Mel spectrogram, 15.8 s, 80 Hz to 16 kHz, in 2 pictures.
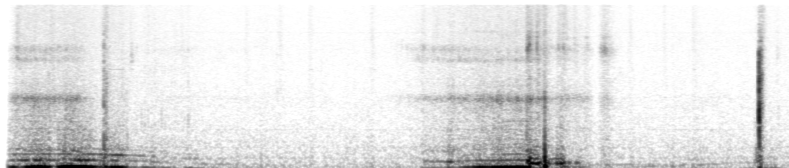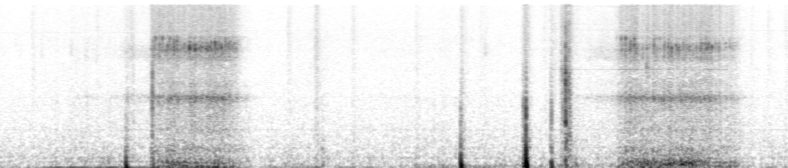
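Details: Nearly 12-year-old female dog (three months short of 12) sleeping with her tongue out: low rumbling snores alternating with softer hissing breaths, about four breaths in 16 seconds, with faint clicks; snoring.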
